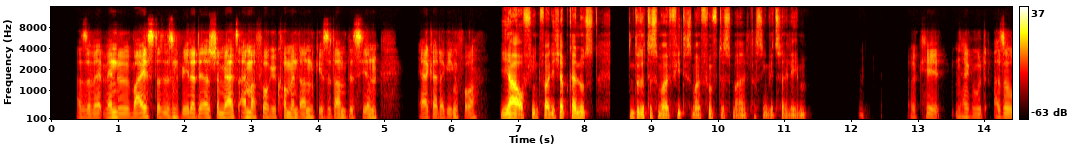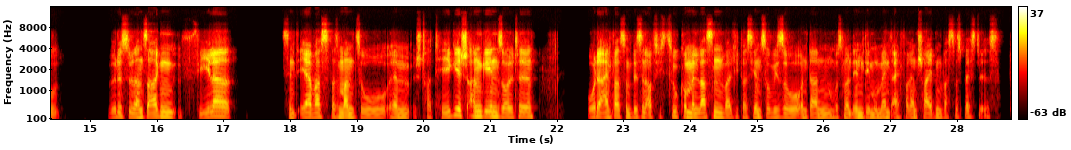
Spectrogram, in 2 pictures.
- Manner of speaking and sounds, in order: none
- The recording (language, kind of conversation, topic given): German, podcast, Welche Rolle spielen Fehler in deinem Lernprozess?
